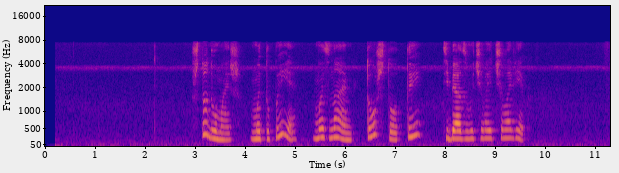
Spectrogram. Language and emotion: Russian, neutral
